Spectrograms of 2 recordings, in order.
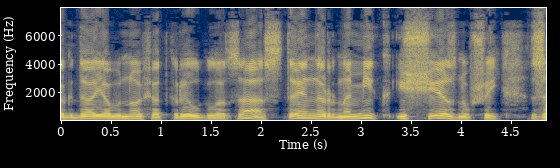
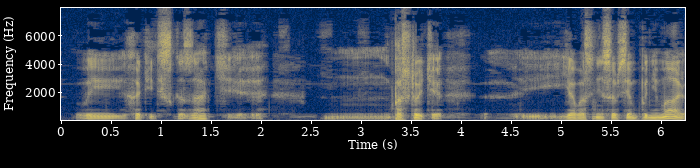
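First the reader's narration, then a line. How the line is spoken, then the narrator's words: Mumbled, composure slipping. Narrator (Russian): Чувствуя, что хладнокровия у меня надолго не хватит, промямлил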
